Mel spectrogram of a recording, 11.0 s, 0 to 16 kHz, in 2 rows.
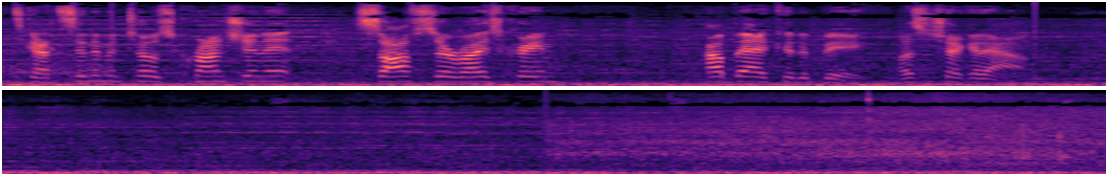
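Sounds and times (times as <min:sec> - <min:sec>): low traffic rumble: 0:00.0 - 0:11.0
vehicle rushing past: 0:08.2 - 0:11.0.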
